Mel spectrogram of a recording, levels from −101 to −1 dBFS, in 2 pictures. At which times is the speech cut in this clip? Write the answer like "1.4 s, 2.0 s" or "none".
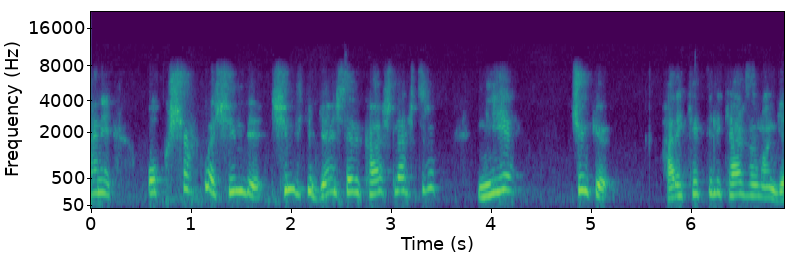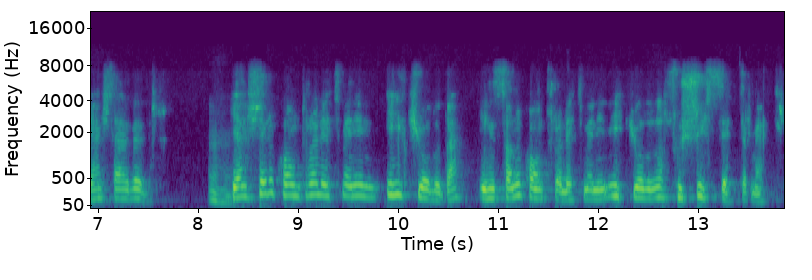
10.7 s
